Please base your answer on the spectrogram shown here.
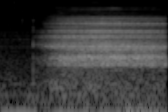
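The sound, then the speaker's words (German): A deep breath drawn in during a guided meditation, a soft airy hiss that starts after a brief pause and holds smooth and even for over a second. “Atme tief ein”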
